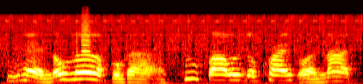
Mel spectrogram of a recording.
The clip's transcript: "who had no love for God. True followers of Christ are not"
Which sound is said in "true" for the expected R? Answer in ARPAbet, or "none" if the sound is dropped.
none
